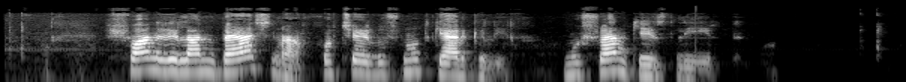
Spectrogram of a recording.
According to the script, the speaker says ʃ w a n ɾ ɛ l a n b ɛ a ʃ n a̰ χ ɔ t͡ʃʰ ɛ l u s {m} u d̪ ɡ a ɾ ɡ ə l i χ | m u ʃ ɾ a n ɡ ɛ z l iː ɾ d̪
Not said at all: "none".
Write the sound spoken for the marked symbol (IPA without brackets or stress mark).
n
